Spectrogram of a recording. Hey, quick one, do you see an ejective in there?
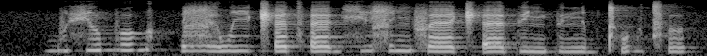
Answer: yes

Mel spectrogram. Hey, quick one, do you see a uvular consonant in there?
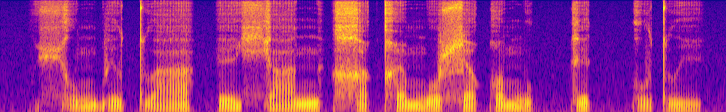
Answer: yes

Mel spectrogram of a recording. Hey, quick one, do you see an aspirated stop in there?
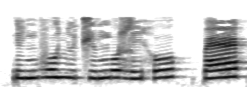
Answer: no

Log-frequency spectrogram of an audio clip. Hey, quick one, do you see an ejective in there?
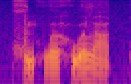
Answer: no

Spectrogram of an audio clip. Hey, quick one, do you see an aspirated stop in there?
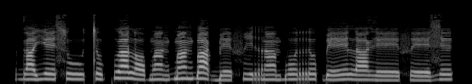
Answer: no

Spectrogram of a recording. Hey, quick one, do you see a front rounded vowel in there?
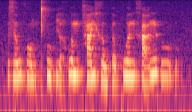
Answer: no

